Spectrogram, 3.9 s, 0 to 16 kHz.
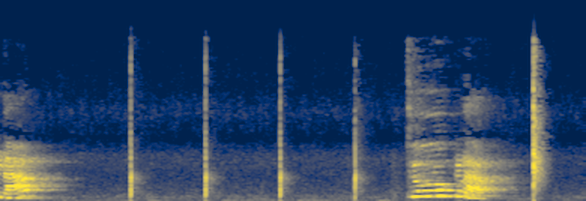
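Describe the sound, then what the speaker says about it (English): A group clapping on cue during a children's storytelling session: four sharp, evenly spaced claps, then a voice speaks and one more single clap lands. "can you give me a 3 clap"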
